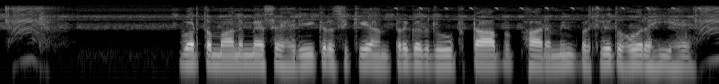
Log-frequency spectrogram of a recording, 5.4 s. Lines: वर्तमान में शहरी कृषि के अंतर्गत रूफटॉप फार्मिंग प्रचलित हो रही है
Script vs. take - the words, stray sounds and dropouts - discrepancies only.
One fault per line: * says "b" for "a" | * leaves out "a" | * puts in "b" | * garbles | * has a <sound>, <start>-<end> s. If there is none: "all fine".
all fine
